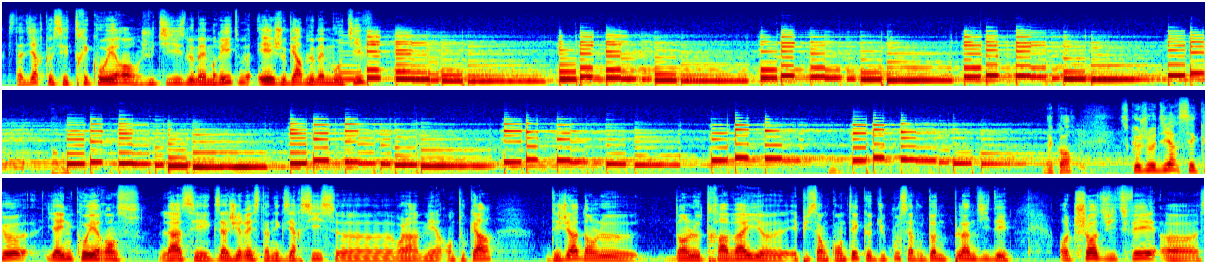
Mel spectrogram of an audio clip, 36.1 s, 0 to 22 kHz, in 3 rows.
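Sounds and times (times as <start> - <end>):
electric guitar melodic motif: 3.4 - 24.0.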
